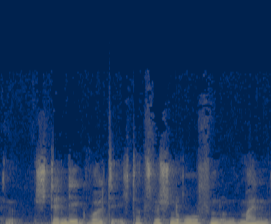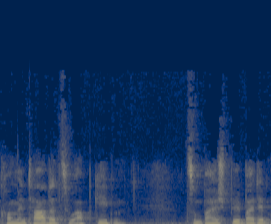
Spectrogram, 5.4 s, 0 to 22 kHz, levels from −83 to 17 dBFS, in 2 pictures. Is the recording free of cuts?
yes; 0 cuts

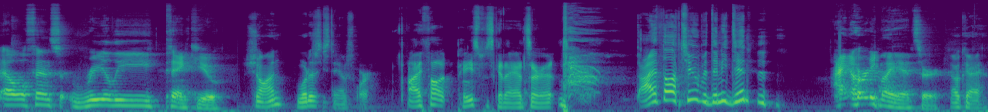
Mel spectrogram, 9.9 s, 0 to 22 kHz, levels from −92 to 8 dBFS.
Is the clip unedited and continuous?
no; 4 cuts; at 1.7 s, 3.2 s, 6.8 s, 8.8 s

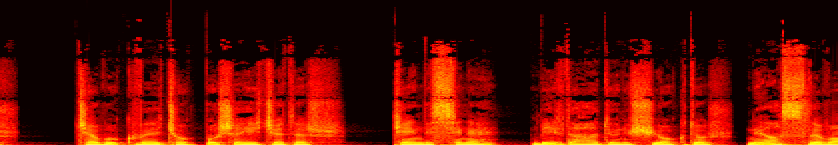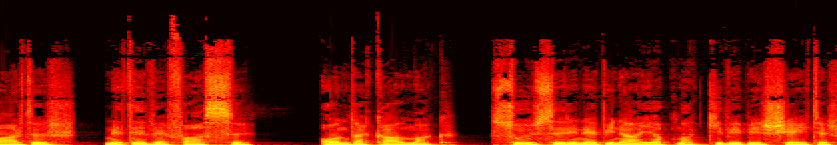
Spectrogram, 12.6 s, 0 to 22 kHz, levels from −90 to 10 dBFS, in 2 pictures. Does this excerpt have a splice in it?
yes; 1 cut; at 5.5 s

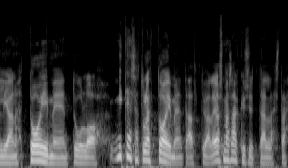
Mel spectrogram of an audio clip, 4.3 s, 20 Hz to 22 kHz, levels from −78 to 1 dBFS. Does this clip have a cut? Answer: no; 0 cuts

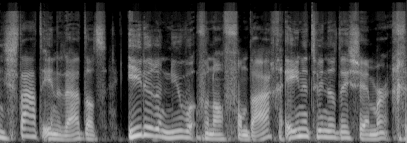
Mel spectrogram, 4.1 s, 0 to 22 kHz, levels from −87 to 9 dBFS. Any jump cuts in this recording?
yes; 1 cut; at 2.0 s

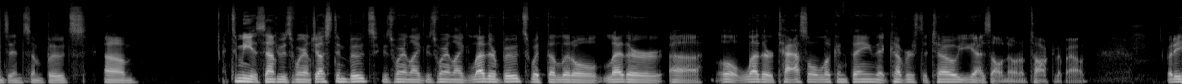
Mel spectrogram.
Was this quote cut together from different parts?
yes; 5 cuts; at 0.9 s, 2.7 s, 3.1 s, 4.2 s, 7.1 s

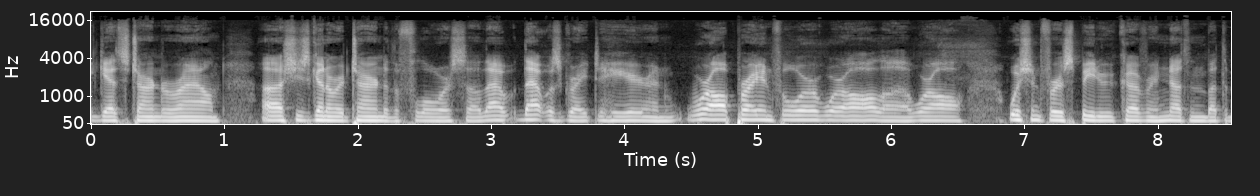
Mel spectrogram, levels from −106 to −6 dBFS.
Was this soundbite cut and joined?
no; 0 cuts

